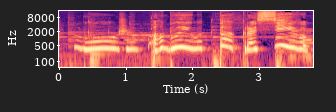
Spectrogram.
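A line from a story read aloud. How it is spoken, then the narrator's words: Almost sobbing. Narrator (Russian): почти зарыдала Полианна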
